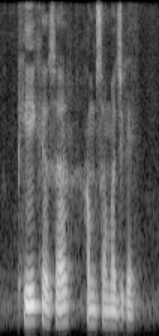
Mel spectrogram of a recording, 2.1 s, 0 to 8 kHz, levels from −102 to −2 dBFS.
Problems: background sounds at intervals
